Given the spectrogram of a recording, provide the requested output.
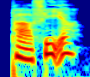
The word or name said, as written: PARAFERE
